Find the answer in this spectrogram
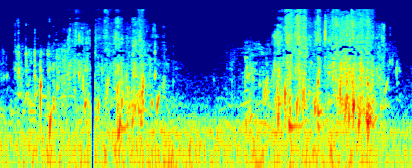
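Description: A small hooked rainbow trout thrashing at the water's surface against the bank, splashing in short bursts, with a longer spell of splashing about three seconds in as it is lifted out on the line.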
